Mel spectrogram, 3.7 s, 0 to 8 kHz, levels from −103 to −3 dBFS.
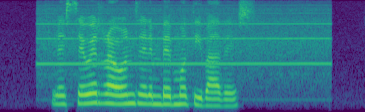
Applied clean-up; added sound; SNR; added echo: none; Drill; 8 dB; none.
